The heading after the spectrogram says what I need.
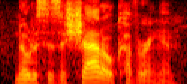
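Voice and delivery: ordinary delivery, nothing marked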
